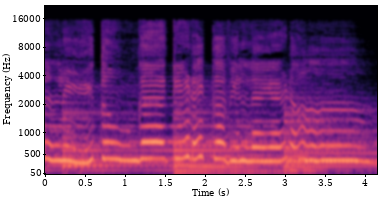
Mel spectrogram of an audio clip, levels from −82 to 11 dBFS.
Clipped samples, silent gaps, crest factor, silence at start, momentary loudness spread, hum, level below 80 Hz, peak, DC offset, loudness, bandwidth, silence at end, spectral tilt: under 0.1%; none; 12 dB; 0 s; 3 LU; none; -52 dBFS; 0 dBFS; under 0.1%; -14 LUFS; 16 kHz; 0 s; -6 dB/octave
